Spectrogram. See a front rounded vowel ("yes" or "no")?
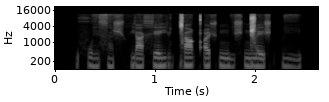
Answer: yes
